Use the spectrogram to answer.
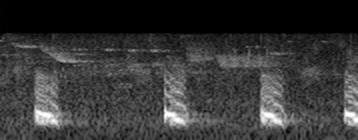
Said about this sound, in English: The spongy moth caterpillar outbreak means that we may get a chance to see two usually shy and relatively hard to see birds the black billed cuckoo and the yellow billed cuckoo.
